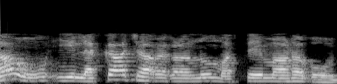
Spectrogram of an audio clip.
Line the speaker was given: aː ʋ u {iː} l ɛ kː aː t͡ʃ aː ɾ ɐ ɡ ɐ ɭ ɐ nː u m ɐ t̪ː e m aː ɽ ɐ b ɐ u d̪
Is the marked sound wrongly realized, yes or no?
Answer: no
